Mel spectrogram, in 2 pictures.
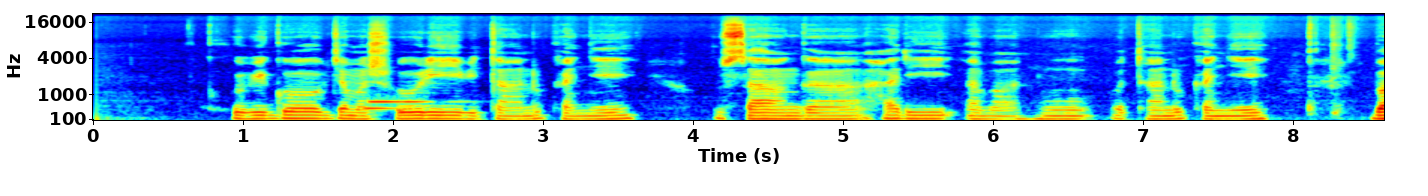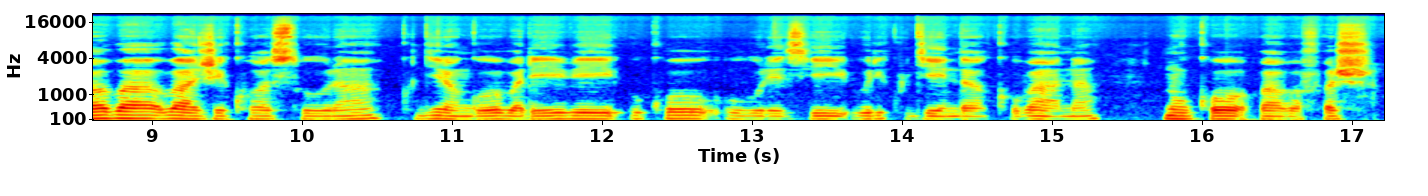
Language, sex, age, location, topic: Kinyarwanda, male, 50+, Nyagatare, education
